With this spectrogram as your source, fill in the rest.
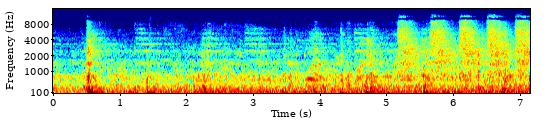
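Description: Train cars roll past, wheels clanking and rumbling on the rails.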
